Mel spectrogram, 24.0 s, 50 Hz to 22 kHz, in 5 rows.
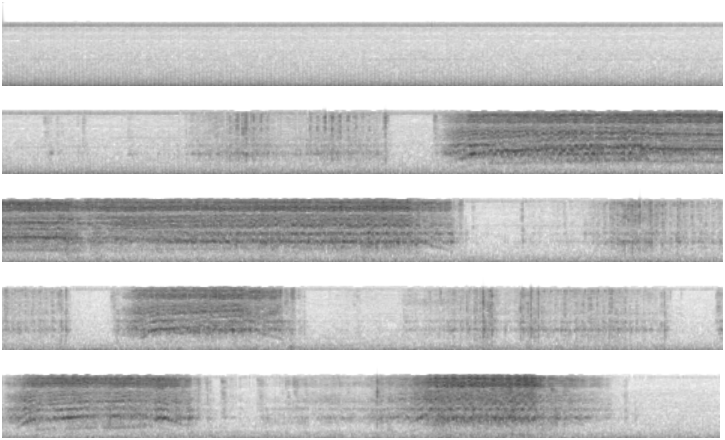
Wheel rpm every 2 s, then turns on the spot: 0, 0, 0, 30, 150, 160, 50, 40, 20, 40, 50, 60.
12-14 16-18 20-24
